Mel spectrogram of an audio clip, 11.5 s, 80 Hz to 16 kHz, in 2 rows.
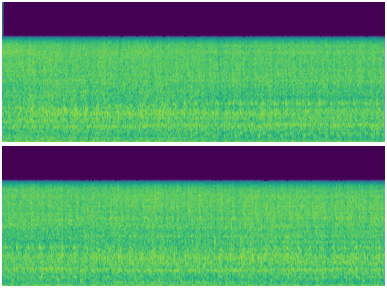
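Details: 1993 Dodge Dakota 5.2L (318) V8 at idle with a light repeating knock, about three a second, heard on the driver's side.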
